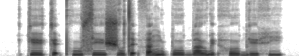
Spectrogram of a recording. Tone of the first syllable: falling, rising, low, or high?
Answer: low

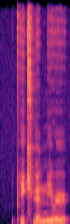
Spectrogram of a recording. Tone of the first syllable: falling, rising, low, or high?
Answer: high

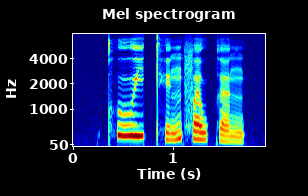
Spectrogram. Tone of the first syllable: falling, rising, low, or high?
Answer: high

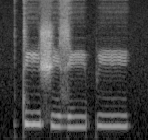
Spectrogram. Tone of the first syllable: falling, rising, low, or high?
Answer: high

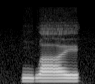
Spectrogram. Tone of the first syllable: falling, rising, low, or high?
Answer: high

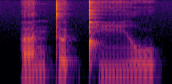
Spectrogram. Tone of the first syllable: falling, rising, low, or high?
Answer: rising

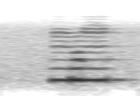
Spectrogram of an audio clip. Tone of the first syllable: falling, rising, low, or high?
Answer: high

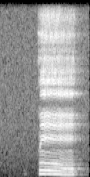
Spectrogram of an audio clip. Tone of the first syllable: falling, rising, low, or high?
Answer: low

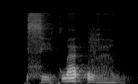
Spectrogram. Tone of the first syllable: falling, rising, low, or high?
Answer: low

